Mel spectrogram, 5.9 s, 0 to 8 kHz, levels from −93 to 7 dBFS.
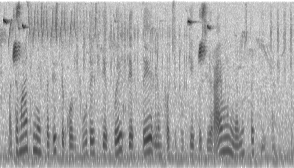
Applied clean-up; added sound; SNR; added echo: none; Insect; -4 dB; none.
